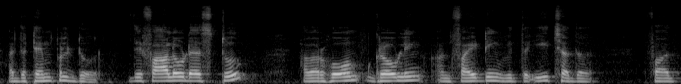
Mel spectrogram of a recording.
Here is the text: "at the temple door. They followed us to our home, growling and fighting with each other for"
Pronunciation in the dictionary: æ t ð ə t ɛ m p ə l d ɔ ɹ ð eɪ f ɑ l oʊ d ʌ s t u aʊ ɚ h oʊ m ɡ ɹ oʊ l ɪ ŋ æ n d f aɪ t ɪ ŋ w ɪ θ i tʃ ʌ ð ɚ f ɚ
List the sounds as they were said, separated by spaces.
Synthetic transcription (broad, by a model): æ t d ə t ɛ m p ə l d ɔ ɹ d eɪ f ɑ l oʊ d ʌ s t u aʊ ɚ h oʊ m ɡ ɹ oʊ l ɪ ŋ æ n d f aɪ t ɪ ŋ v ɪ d i tʃ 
